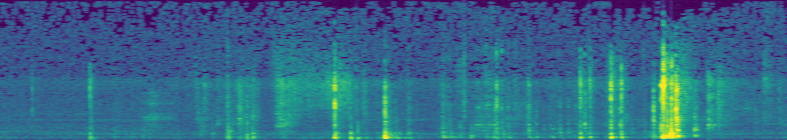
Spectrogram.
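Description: Plastic parts and plastic wrap being handled: scattered light clicks, taps and rustles, with a louder burst of rustling and clatter a little after eight seconds in.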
